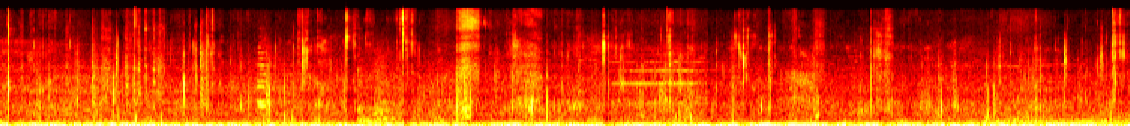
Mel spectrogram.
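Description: Close-miked eating of a soft rolled cake: the roll is handled and bitten into, then chewed with many small wet mouth clicks and smacks. A steady low hum runs underneath.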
